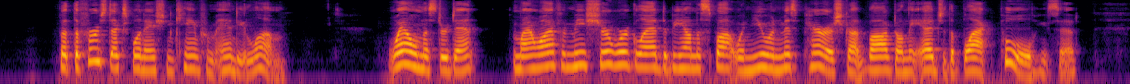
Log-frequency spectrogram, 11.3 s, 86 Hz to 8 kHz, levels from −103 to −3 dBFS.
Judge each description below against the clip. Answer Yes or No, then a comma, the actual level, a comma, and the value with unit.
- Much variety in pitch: No, average, 3.6 semitones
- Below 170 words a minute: No, fast, 205 wpm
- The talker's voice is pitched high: Yes, high, 200 Hz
